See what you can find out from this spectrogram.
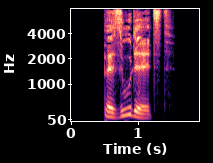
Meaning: second-person singular present of besudeln
- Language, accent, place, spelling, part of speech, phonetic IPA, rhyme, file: German, Germany, Berlin, besudelst, verb, [bəˈzuːdl̩st], -uːdl̩st, De-besudelst.ogg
